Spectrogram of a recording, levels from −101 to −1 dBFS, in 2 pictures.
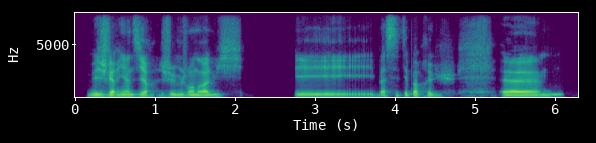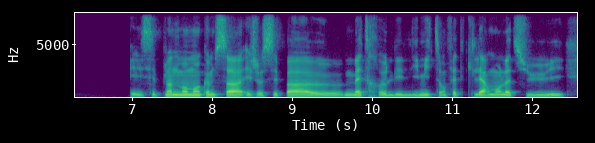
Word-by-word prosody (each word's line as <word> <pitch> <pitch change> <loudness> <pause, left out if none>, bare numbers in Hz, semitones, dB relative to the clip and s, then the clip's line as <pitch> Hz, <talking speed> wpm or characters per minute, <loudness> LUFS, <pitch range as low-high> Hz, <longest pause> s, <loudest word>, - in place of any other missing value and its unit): mais 100 +3 0
je 90 -2 0
vais - - +8
rien 95 -1 +1
dire. 115 +7 0
Je 95 0 -7
vais 90 - 0
me 90 - -1
joindre 85 -2 +1
à 85 - +6
lui. 100 +4 -7 0.7
Et, 70 -3 -3
bah, - - 0
c'était - - -7
pas 90 - +1
prévu. 80 -4 -10 0.6
Hem, 80 -2 +5 1.0
et 90 -4 -5
c'est - - -9
plein 115 +1 +2
de - - +6
moments 110 0 +4
comme 100 -2 -2
ça 110 +6 +5
et 90 - -4
je 90 +1 -6
sais - - -5
pas, 110 +1 +4
heu, 80 -5 -2
mettre 80 +3 -2
les 80 0 -4
limites, 95 +4 -4
en - - -5
fait, - - -6
clairement, 90 +2 0
là-dessus. 100 +5 -2
Et 75 -1 -5
90 Hz, 175 wpm, -24 LUFS, 80-100 Hz, 1.0 s, vais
